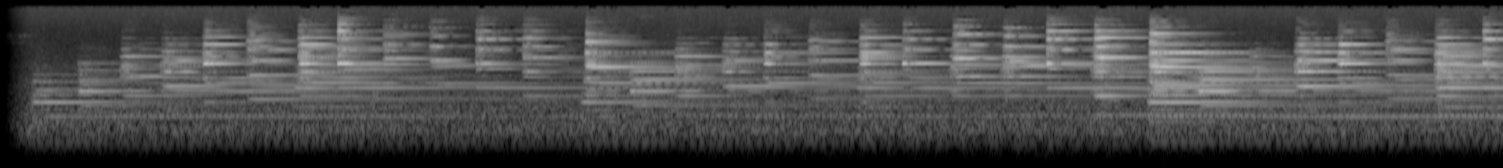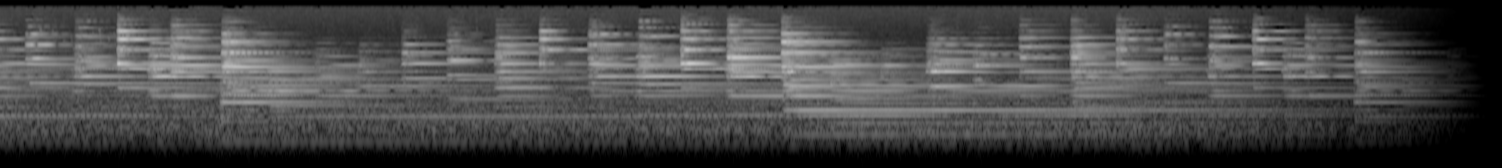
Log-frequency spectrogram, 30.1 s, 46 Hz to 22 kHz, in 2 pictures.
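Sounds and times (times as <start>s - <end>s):
carillon arrangement with arpeggios and a delicate woven melodic line: 0.8s - 29.4s.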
